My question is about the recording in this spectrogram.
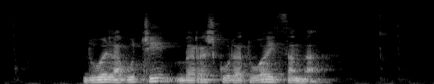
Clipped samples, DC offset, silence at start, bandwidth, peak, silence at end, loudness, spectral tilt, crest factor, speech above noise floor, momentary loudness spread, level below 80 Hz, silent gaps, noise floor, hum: under 0.1%; under 0.1%; 0.85 s; 11.5 kHz; -6 dBFS; 1.05 s; -23 LUFS; -7.5 dB/octave; 18 dB; 41 dB; 8 LU; -48 dBFS; none; -63 dBFS; none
